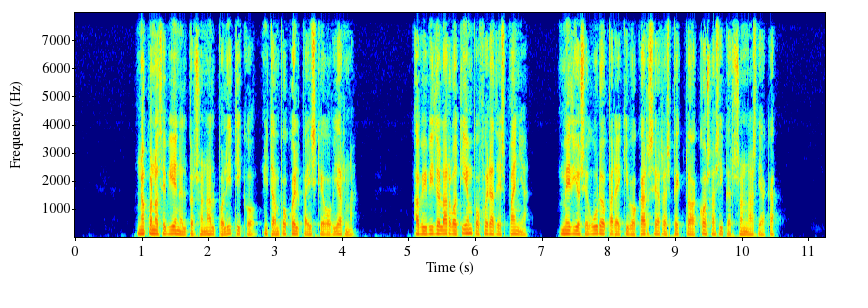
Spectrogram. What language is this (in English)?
Spanish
